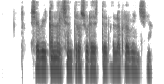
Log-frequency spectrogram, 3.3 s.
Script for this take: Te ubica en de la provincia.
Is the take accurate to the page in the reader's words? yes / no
no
